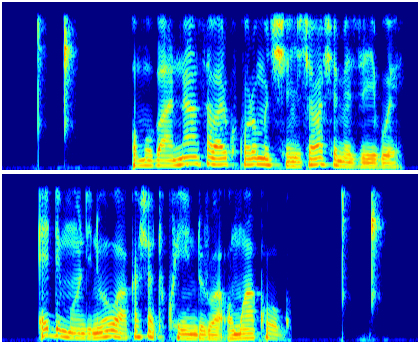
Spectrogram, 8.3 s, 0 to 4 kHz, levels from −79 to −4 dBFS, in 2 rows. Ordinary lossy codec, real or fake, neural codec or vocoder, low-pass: none; real; none; 3.6 kHz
